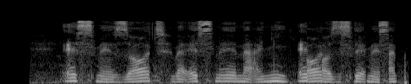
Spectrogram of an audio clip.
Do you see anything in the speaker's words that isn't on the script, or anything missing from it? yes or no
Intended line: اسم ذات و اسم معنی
yes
